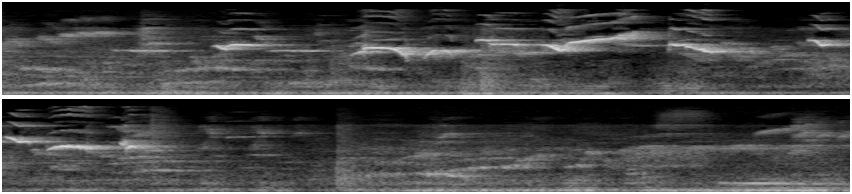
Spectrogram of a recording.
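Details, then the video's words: Caged Oriental magpie-robin (kacer), fed seven crickets and bathed morning and afternoon, singing vigorously: loud varied phrases of bright whistles, slurred rising and falling notes and chatter, easing off briefly midway, over a low steady hum. "KACER GACOR"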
